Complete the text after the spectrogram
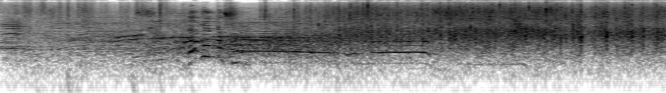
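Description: A large crowd cheers, growing louder.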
